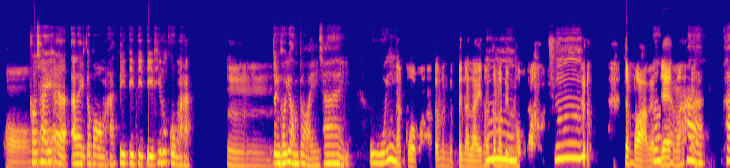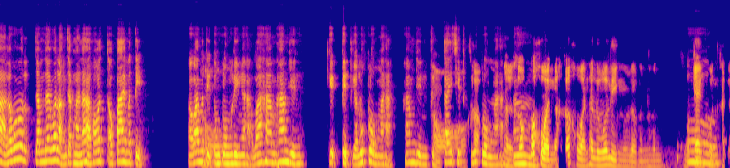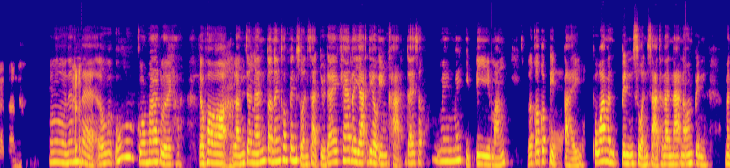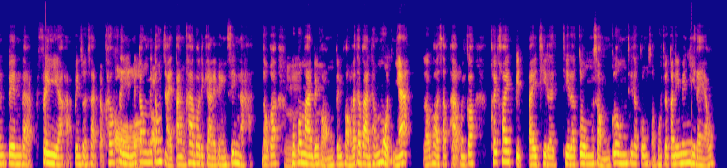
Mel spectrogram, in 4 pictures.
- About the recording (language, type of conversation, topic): Thai, unstructured, ภาพถ่ายเก่ารูปไหนที่คุณชอบมากที่สุด?
- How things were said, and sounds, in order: drawn out: "อ๋อ"; distorted speech; mechanical hum; laughing while speaking: "เรา"; chuckle; laughing while speaking: "มาก"; tapping; chuckle; other background noise; chuckle; unintelligible speech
